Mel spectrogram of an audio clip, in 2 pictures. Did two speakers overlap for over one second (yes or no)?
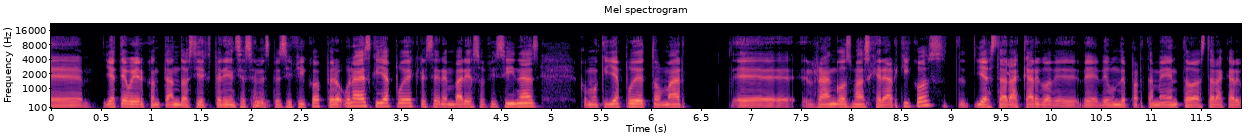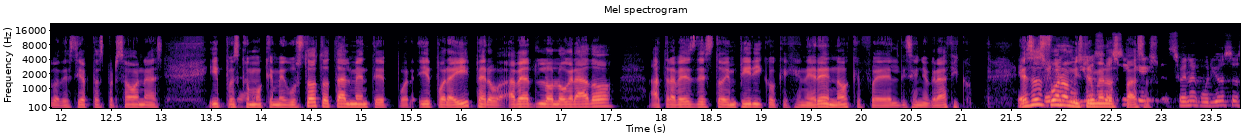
yes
